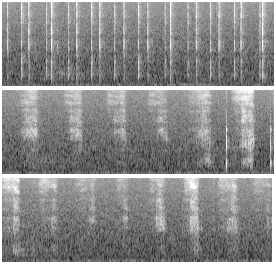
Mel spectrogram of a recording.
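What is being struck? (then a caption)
Small plastic makeup compact. A small, hollow, round black plastic makeup compact, a baking powder jar, is held up and tapped on its lid with long acrylic nails. A quick run of sharp, bright clicks fills the first few seconds, then turns into softer scratching and brushing strokes with a hissy high edge. Two more crisp taps stand out along the way.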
